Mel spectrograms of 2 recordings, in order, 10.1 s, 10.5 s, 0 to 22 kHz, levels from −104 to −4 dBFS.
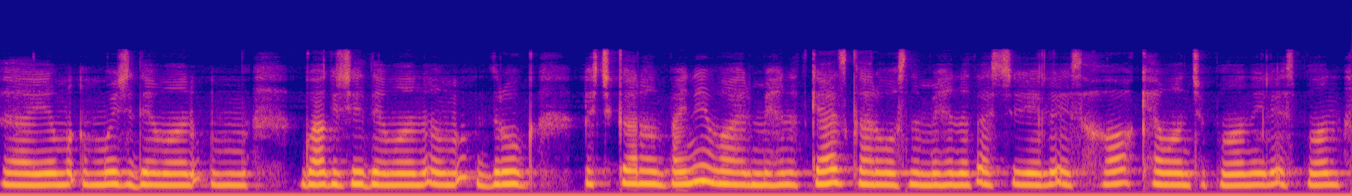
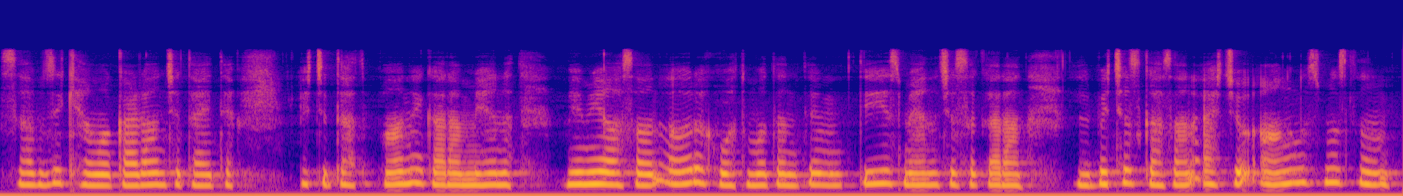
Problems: constant background noise, continuous background conversations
